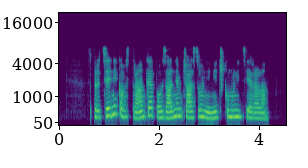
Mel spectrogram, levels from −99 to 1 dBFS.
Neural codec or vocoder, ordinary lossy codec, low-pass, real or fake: none; Opus, 64 kbps; 7.2 kHz; real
